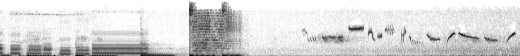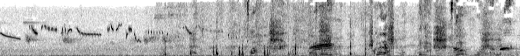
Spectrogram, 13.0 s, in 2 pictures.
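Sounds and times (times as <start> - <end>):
outdoor background noise: 0.0 - 13.0
small birds chirping: 3.3 - 10.8.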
